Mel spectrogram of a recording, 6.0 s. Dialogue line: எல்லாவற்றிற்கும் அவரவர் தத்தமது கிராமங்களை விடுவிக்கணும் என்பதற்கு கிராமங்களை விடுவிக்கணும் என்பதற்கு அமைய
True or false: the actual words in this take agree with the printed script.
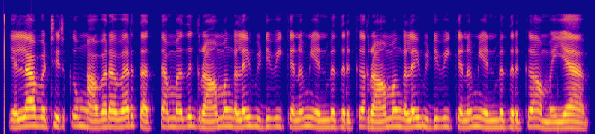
true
